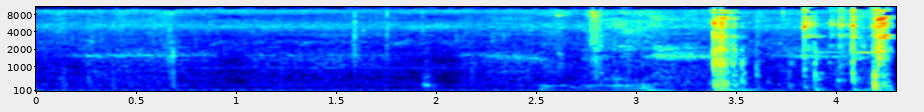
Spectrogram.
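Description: Quiet outdoor background, then near the end two sharp knocks from crystal glassware being handled on a plastic tote lid.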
